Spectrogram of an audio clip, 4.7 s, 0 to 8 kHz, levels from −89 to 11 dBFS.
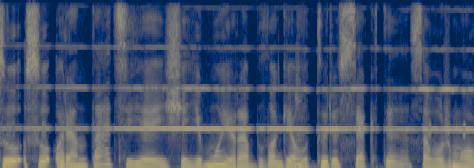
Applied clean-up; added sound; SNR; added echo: neural mask model RNNoise.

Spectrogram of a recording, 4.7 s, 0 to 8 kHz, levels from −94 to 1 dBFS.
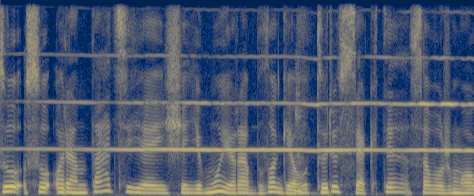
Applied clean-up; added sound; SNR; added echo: none; Wind instrument, woodwind instrument; 5 dB; none.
